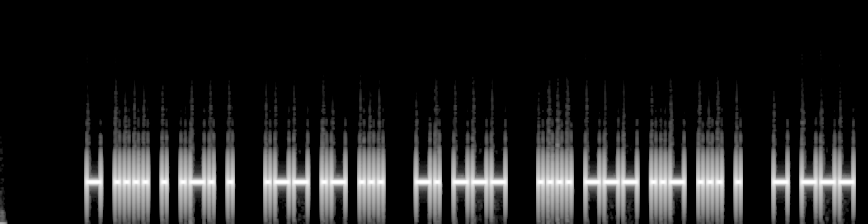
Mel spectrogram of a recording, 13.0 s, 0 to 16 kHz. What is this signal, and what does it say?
Morse code, heard as a keyed tone, about 17 wpm, 700 Hz. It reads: THERE WAS NO HOUSE TO
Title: Sentences from Top 1600 Words 17wpm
